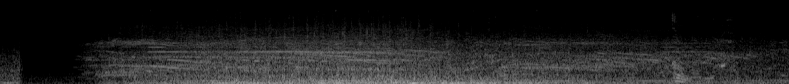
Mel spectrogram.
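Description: A crowd of men yells as they charge.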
